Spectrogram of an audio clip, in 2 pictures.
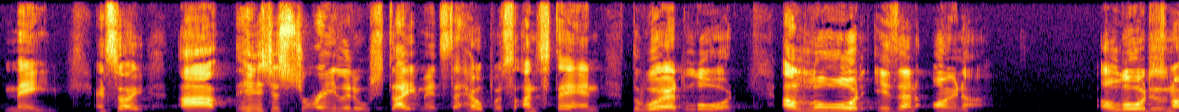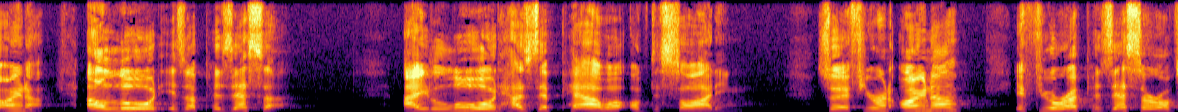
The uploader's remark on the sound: Recorded live at One Youth (One Heart Church, Port Lincoln) on the 26th of March, 2023.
